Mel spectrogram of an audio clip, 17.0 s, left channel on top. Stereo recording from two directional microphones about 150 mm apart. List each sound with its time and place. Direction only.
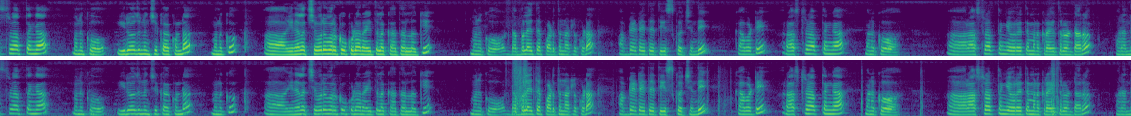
0.0 s speech: 30° left (ahead or behind)
5.0 s speech: 55° left (ahead or behind)
5.5 s speech: 30° left (ahead or behind)
7.3 s speech: 10° right (ahead or behind)
7.6 s speech: 20° right (ahead or behind)
8.2 s speech: 5° right (ahead or behind)
10.1 s speech: 25° right (ahead or behind)
11.0 s speech: 10° right (ahead or behind)
12.0 s speech: 30° right (ahead or behind)
14.2 s speech: 10° right (ahead or behind)
14.6 s speech: 25° right (ahead or behind)
15.0 s speech: 15° right (ahead or behind)
15.4 s speech: 25° right (ahead or behind)
16.1 s speech: 10° right (ahead or behind)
